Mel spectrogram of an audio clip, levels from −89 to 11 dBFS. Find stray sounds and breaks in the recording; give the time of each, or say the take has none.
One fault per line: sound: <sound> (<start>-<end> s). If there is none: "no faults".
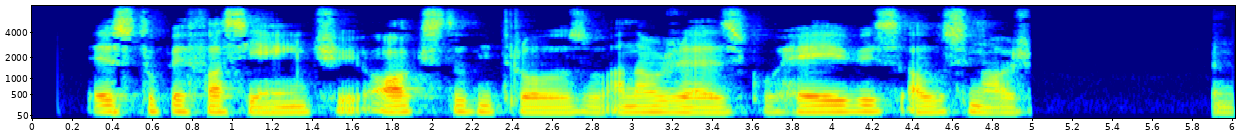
no faults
